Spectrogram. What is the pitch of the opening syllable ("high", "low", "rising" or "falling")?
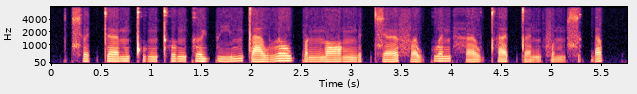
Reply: rising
